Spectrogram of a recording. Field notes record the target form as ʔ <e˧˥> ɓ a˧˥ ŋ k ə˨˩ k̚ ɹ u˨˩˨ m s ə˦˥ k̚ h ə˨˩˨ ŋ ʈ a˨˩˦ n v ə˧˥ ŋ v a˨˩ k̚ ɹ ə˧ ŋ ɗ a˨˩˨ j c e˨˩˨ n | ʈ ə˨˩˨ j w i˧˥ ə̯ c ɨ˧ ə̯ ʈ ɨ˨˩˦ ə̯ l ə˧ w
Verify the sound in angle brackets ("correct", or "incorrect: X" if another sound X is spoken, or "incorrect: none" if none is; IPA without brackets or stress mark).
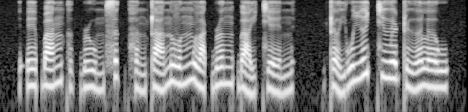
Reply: incorrect: e˧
